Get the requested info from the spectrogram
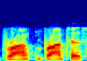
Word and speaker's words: Bronto: Can you spell that? How do you spell that? Broncobytes? What's the spelling? – I believe it's Bronto, so B-R-O-N-T-O, byte.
